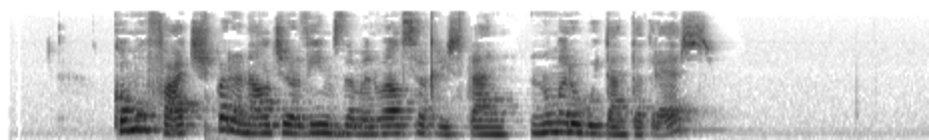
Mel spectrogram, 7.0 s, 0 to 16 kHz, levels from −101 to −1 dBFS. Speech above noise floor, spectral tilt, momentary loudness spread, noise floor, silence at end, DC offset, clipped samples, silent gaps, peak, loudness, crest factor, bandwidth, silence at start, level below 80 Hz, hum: 52 dB; -4.5 dB/octave; 7 LU; -73 dBFS; 1.65 s; under 0.1%; under 0.1%; none; -4 dBFS; -21 LUFS; 18 dB; 11.5 kHz; 0.85 s; -74 dBFS; none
